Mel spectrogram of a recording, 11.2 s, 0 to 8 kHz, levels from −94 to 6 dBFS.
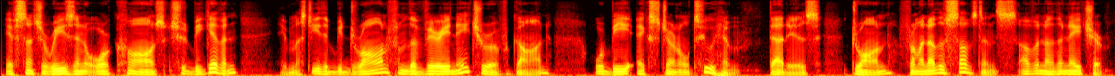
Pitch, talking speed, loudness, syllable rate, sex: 95 Hz, 180 wpm, -19 LUFS, 5.2 syllables/s, male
